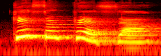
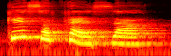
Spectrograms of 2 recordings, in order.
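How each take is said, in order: First: "Che sorpresa" higher, with surprise; bright astonished delivery of "Che sorpresa"; surprised. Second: Said in the usual way. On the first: Shown as a demonstration. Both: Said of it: "So next one is".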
